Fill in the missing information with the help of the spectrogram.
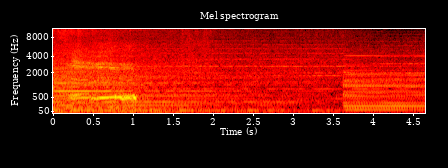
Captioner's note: sea lion moaning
